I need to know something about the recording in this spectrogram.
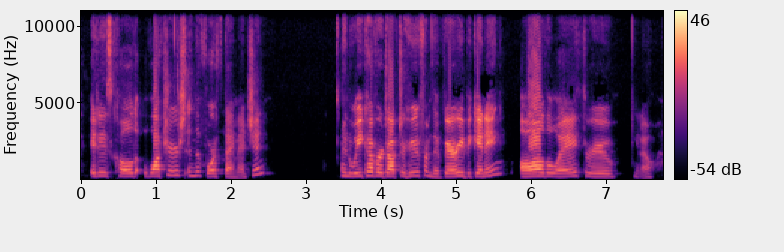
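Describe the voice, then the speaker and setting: A woman guesting on a podcast, talking casually and frankly, often laughing. Her voice sits a bit high.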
